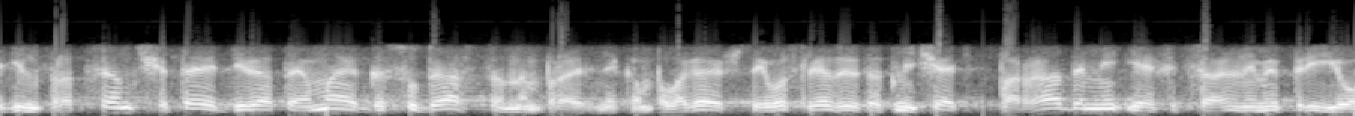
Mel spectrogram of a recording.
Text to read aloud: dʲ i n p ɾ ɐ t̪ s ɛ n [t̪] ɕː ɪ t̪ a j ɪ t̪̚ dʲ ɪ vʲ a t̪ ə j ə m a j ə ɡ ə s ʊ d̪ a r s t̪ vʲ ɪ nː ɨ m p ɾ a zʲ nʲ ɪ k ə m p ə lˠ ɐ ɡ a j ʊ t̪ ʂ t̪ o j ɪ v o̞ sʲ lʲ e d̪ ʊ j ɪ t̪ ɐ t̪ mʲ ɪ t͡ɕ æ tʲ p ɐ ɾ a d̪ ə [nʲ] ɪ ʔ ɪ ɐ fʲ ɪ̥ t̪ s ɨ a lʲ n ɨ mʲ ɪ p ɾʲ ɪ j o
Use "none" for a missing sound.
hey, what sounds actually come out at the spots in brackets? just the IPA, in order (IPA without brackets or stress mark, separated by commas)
t̪, mʲ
